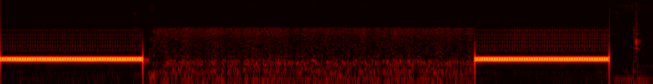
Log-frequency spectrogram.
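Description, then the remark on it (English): An outgoing phone call's ringing tone: two long, steady electronic rings separated by a few seconds of hissy line noise, loud as if heard through the handset. “Oh, we're ringing. We're ringing.”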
